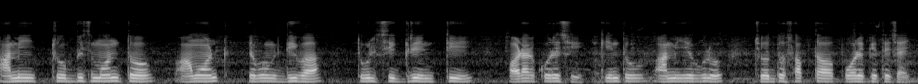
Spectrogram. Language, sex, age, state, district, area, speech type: Bengali, male, 45-60, West Bengal, Purba Medinipur, rural, read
